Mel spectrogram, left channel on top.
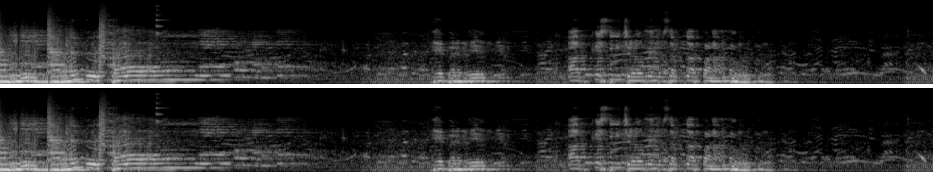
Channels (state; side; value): identical; both; correlation 1.00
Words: हे ब्रह्मदेव, आपके श्री चरणों में हम सबका प्रणाम हो।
